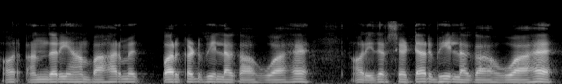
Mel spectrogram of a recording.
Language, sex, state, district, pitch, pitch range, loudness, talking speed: Hindi, male, Jharkhand, Palamu, 115 Hz, 110-125 Hz, -21 LUFS, 180 wpm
